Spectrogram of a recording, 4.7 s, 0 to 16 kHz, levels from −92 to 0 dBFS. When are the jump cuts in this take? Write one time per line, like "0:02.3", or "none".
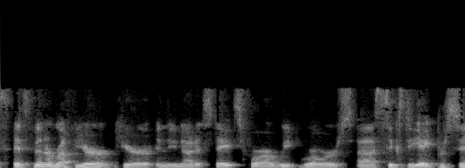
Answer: none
